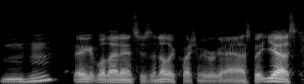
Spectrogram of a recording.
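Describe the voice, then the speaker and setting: A man's voice: lowish voice, animated, fast, no echo. A man hosting a casual livestream chat in a jokey, chummy, rambling way. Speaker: podcast host.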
